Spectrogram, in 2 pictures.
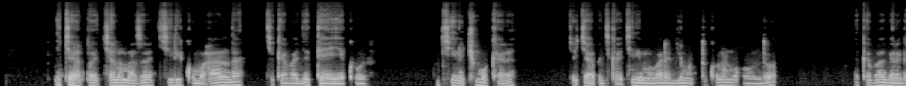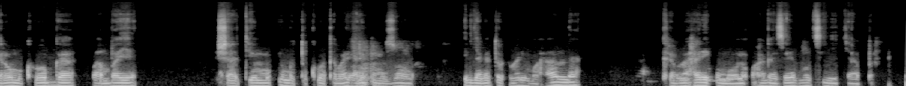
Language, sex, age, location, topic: Kinyarwanda, male, 25-35, Kigali, finance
